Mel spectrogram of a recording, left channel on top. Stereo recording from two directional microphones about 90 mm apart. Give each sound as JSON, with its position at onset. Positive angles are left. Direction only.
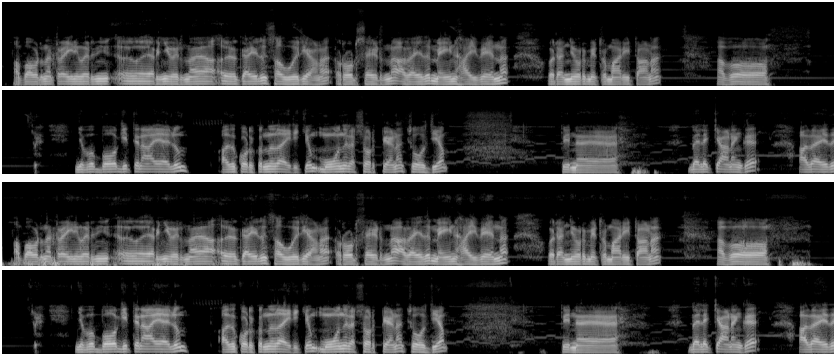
{"t": 0.1, "sound": "speech", "side_deg": 30}
{"t": 3.5, "sound": "speech", "side_deg": 55}
{"t": 5.9, "sound": "speech", "side_deg": 25}
{"t": 6.9, "sound": "speech", "side_deg": 5}
{"t": 11.1, "sound": "speech", "side_deg": 10}
{"t": 12.1, "sound": "speech", "side_deg": 25}
{"t": 13.0, "sound": "a sound", "side_deg": 50}
{"t": 14.1, "sound": "speech", "side_deg": 5}
{"t": 15.0, "sound": "fowl", "side_deg": 15}
{"t": 15.4, "sound": "speech", "side_deg": 20}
